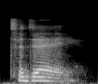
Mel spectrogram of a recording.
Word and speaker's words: today: Okay, try this one. Today. Again, we've got two syllables in this word. Our second syllable has the stressed or emphasized vowel sound. A. We stretch that sound and put it in the spotlight. The first syllable is where we have our schwa sound. Today.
